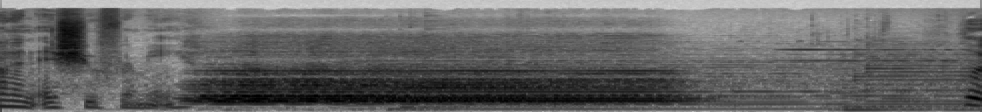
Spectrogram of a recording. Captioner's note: train horn blares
